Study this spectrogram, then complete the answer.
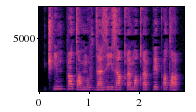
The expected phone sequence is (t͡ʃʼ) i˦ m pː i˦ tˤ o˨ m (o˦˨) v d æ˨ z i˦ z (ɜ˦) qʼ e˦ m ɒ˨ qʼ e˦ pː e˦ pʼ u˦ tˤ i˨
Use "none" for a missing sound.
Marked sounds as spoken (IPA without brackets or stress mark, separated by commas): t͡ʃʼ, o˦˨, æ˦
